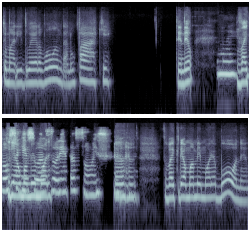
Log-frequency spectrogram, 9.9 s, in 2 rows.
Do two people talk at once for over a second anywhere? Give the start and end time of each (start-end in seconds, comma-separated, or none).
4.7-6.0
